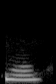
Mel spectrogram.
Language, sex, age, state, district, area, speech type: Odia, female, 45-60, Odisha, Sambalpur, rural, conversation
